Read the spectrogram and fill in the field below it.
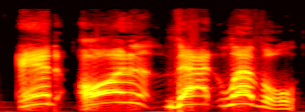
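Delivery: slow and loud, hyping the detail; excited. Real, not acted. Gamer hyping the game's depth to viewers, excited.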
